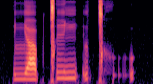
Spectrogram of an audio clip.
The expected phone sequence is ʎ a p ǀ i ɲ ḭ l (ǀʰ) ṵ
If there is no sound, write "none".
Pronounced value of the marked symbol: ǀʰ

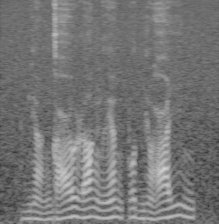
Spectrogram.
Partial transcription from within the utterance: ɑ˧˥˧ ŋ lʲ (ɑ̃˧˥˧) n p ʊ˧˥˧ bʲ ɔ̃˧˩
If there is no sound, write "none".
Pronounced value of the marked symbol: ɑ̃˧˥˧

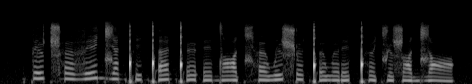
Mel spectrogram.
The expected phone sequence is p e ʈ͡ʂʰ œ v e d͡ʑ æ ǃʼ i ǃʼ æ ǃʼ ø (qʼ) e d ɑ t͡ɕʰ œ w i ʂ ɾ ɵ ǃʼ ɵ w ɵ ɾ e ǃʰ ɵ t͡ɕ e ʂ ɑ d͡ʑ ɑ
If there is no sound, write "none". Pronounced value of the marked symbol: ʔ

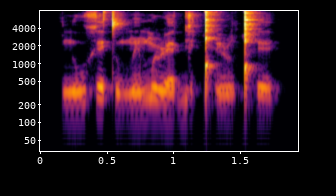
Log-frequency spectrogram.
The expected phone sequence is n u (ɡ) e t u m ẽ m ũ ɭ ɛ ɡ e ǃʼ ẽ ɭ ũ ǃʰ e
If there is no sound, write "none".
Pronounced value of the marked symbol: x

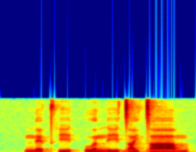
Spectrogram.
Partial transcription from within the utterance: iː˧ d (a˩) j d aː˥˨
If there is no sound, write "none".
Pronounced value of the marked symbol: a˩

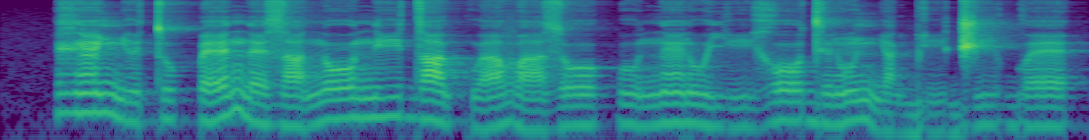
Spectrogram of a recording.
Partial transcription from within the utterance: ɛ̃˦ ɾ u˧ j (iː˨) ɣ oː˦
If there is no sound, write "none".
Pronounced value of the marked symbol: iː˨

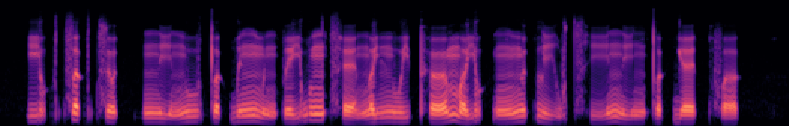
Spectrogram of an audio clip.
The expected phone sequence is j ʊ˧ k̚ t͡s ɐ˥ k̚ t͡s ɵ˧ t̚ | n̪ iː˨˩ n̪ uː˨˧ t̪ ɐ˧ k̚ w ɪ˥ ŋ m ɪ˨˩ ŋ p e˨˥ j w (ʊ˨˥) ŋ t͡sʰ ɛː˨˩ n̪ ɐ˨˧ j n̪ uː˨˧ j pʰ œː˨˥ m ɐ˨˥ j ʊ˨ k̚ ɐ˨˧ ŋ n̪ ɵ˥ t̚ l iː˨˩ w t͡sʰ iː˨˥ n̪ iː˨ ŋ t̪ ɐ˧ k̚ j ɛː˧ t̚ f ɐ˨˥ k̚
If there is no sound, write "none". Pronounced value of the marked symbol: ʊ˥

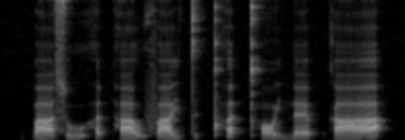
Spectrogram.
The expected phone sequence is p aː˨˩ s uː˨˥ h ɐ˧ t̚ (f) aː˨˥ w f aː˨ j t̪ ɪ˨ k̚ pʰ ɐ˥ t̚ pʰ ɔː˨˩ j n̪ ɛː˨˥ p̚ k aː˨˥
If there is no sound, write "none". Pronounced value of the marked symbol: h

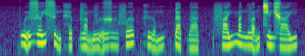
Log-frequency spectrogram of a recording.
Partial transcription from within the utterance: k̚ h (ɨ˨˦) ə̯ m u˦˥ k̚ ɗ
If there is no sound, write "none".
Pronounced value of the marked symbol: ɨ˧˩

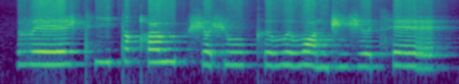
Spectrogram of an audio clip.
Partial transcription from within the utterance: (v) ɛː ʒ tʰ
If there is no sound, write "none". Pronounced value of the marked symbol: v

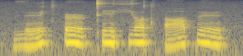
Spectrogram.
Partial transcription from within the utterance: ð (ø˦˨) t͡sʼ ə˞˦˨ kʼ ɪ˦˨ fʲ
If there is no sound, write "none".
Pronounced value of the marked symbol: ø˩˥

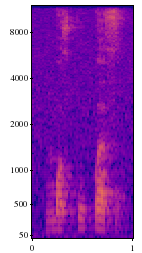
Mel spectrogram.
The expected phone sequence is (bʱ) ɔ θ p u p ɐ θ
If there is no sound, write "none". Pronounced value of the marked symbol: m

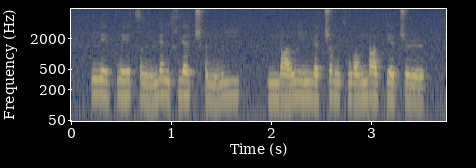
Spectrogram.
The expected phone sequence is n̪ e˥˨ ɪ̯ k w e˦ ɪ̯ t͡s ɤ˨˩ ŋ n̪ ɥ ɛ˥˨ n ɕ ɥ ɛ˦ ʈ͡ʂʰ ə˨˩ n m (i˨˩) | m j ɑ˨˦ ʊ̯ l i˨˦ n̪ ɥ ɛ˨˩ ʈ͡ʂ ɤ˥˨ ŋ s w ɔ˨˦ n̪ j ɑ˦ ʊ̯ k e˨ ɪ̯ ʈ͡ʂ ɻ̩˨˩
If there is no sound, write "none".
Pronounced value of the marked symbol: i˦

